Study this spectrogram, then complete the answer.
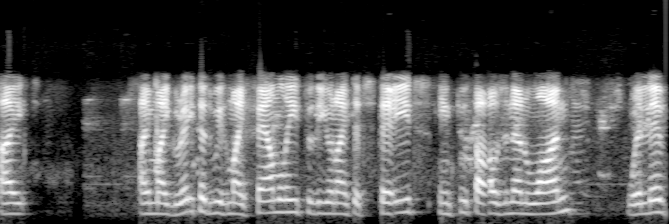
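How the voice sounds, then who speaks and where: A man's high-pitched voice, monotone and flat in intonation, at a moderate pace. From Algeria. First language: Arabic. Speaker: imam, commission member. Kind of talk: self-introduction at public meeting.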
